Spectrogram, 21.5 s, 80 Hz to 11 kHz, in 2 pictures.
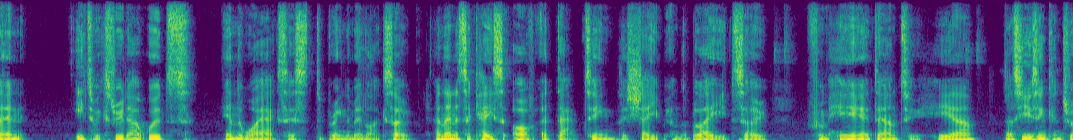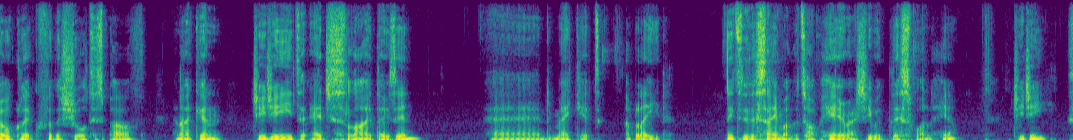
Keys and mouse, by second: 0.6 e, 2.1 y, 3.0 click, 4.9 middle click, 12.9 g, 13.1 g, 16.1 click, 19.7 click, 20.6 g, 20.8 g.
